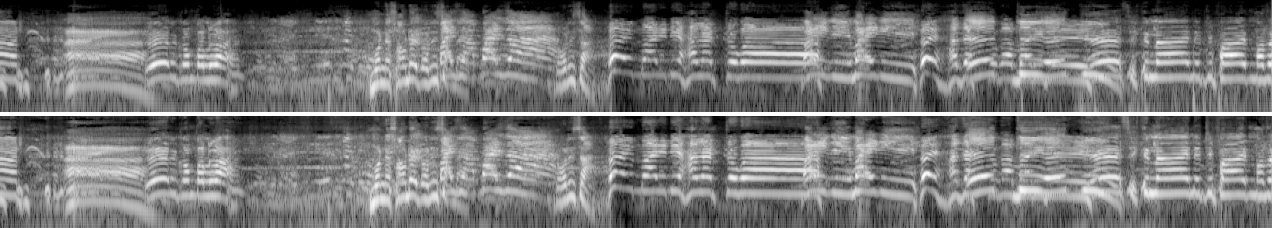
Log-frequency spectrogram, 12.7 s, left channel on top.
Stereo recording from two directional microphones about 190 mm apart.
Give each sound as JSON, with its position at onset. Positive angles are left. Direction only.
{"t": 0.7, "sound": "groan", "side_deg": -20}
{"t": 1.5, "sound": "a man's voice", "side_deg": 15}
{"t": 3.7, "sound": "speech", "side_deg": -10}
{"t": 6.0, "sound": "a man's voice", "side_deg": 45}
{"t": 8.0, "sound": "speech", "side_deg": -10}
{"t": 9.2, "sound": "a man's voice", "side_deg": 45}
{"t": 9.7, "sound": "groan", "side_deg": -20}
{"t": 10.1, "sound": "speech", "side_deg": -15}
{"t": 11.0, "sound": "a man's voice", "side_deg": 30}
